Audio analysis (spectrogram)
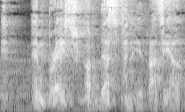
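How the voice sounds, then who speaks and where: An actor playing a dying ancient vampire mentor in a video game, weak, halting and solemn, with a gravelly, breathy voice. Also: male voice, deep voice, lively intonation, soft background music, heavily acted. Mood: urgent, weak. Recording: echoey, distant, faint noise.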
